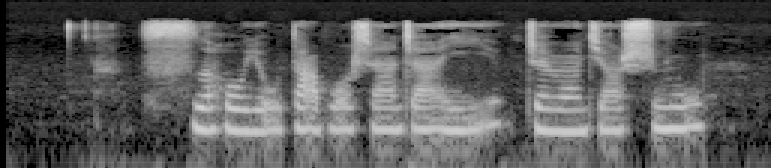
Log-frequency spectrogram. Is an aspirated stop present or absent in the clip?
absent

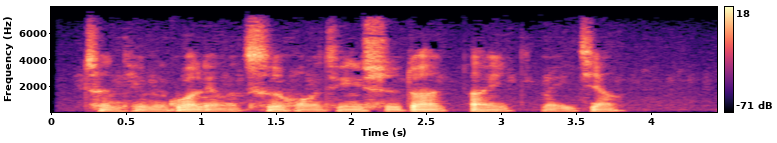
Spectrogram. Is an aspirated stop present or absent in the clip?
present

